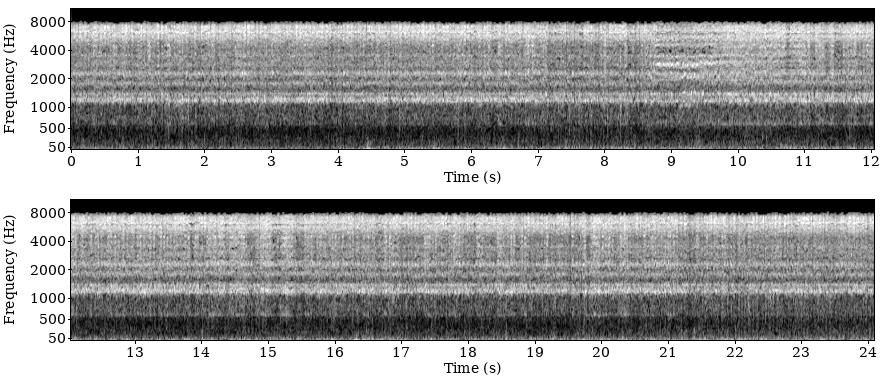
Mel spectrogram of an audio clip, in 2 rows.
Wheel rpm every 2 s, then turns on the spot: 160, 160, 160, 160, 160, 160, 160, 160, 160, 160, 160, 160.
none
